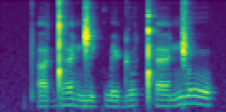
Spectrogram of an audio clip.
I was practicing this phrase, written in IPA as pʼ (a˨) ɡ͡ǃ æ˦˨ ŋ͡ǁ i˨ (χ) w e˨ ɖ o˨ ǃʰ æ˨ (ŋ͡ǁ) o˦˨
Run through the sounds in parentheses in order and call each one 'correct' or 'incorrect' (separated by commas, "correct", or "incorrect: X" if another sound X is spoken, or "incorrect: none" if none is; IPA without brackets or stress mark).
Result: correct, incorrect: k, correct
